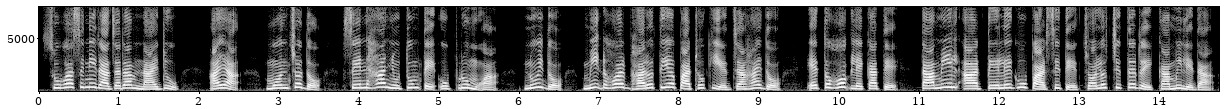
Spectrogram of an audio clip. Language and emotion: Santali, neutral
